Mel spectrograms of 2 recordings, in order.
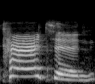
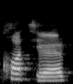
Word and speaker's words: curtain: just left that country it's curtain curtain not cotton hunting could be putting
